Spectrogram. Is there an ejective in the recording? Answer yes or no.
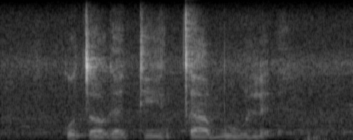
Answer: yes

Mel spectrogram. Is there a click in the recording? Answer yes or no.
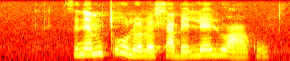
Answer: yes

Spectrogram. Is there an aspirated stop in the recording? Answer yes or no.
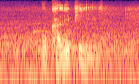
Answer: yes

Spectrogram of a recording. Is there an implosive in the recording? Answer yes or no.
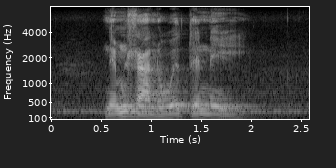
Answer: no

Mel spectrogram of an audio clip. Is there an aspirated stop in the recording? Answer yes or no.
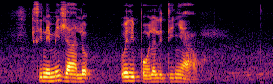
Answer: no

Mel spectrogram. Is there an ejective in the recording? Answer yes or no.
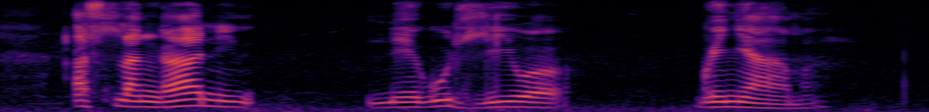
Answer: no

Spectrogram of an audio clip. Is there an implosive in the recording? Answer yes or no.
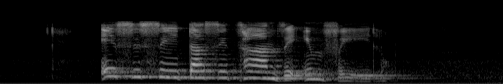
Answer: no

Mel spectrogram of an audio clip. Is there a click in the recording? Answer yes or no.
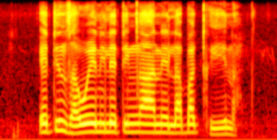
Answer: yes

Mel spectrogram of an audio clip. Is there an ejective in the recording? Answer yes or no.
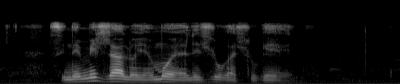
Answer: no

